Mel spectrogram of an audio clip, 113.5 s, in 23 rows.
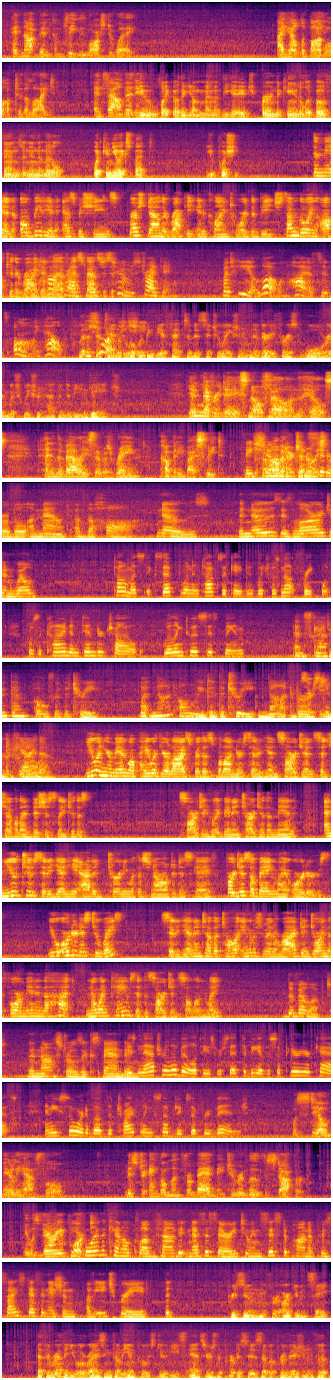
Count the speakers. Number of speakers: nine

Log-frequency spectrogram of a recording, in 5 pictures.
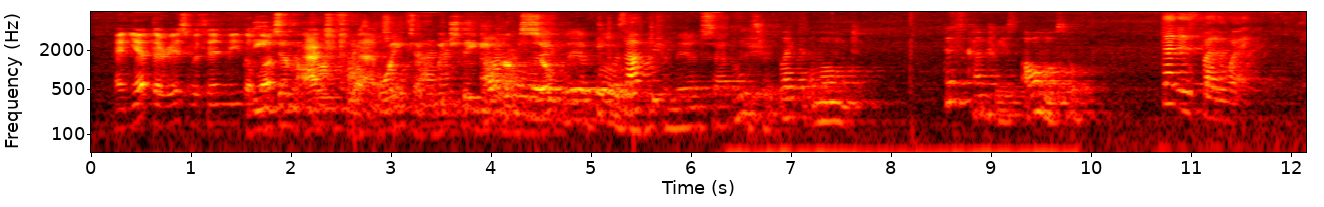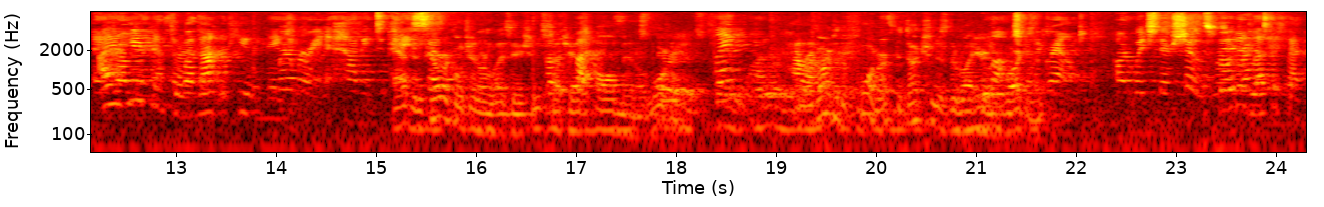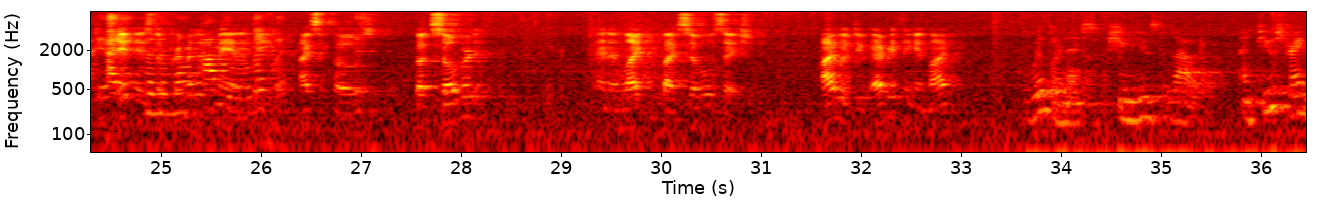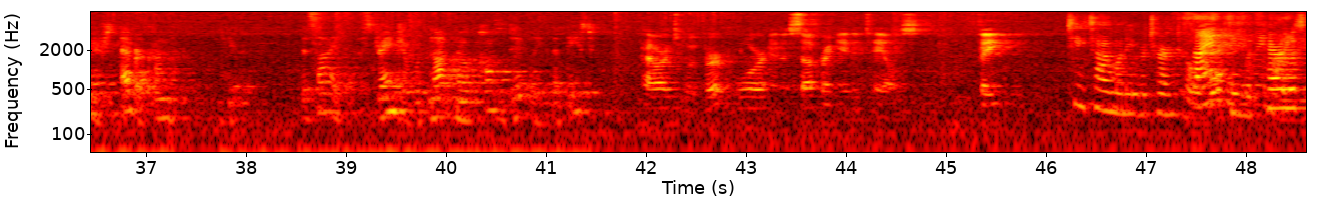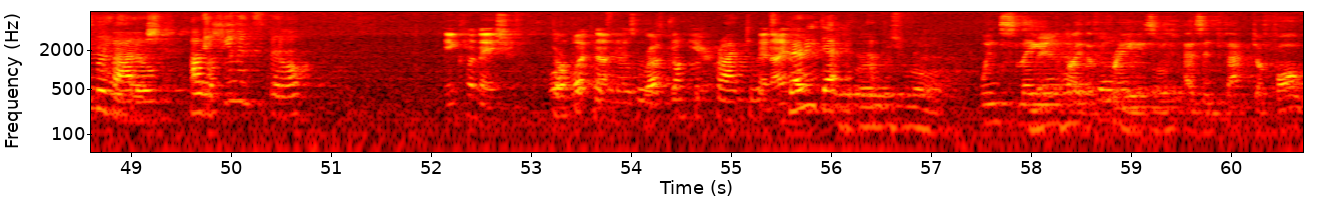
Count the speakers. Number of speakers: eight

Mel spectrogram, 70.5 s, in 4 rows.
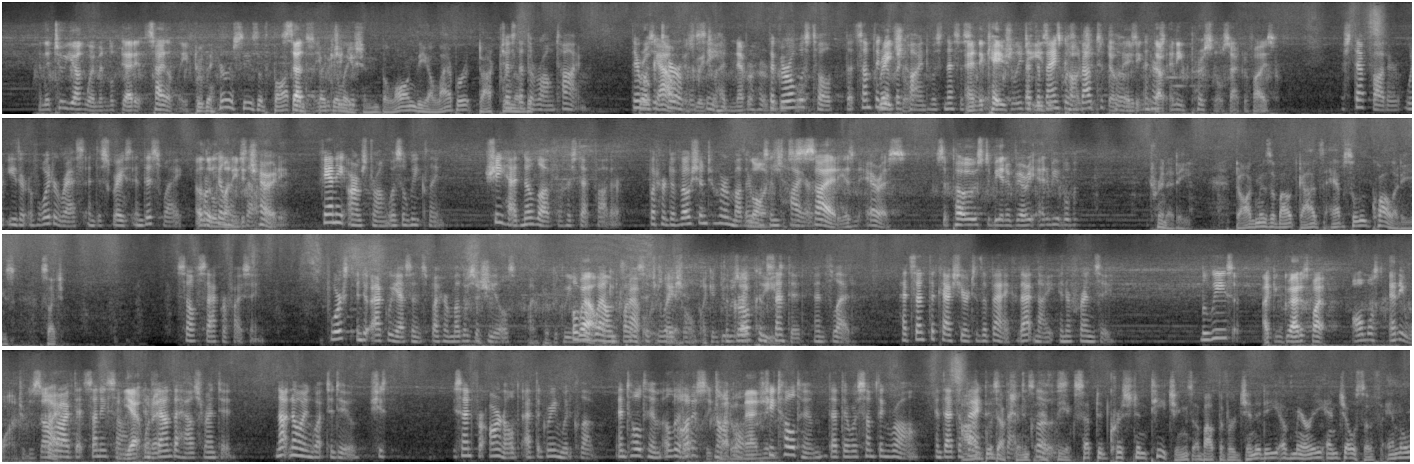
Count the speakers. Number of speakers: three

